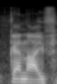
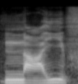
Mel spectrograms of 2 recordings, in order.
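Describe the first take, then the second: First: कनाइफ with k sounded, "ka-naif"; wrong pronunciation. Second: नाइफ with silent k, "naif"; correct pronunciation. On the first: Teacher warning students off misreading knife, k sounded in कनाइफ. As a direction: read कनाइफ as spelt, k voiced. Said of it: "नहीं पढ़ोगे". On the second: Teacher showing students how knife is read, k silent in नाइफ. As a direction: start नाइफ straight on the n. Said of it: "तो इसको क्या पढ़ोगे?". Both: Shown as a demonstration.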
